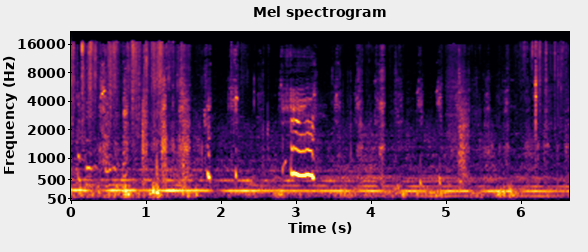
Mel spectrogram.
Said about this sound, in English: And this audio boo is us being cruel to our guide dogs.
